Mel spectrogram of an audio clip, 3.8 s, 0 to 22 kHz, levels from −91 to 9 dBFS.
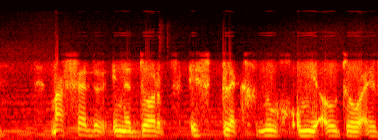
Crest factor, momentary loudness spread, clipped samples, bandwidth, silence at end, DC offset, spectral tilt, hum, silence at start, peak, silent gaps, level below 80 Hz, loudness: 12 dB; 5 LU; under 0.1%; 9.2 kHz; 0 s; under 0.1%; -6 dB/octave; none; 0 s; -10 dBFS; none; -62 dBFS; -21 LUFS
